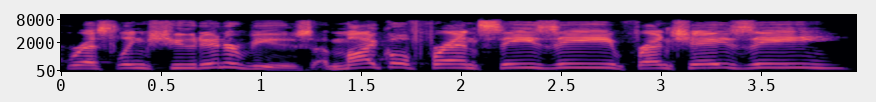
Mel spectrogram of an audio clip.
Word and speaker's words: Franzese: Michael Francese, how do you say that? It's Italian. You ought to be. I ought to be. I'm Jewish. Michael Franzese.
